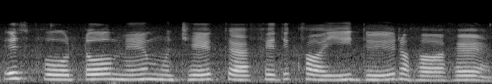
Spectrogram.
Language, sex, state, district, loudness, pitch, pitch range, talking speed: Hindi, male, Madhya Pradesh, Katni, -15 LUFS, 225 Hz, 210-240 Hz, 110 wpm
